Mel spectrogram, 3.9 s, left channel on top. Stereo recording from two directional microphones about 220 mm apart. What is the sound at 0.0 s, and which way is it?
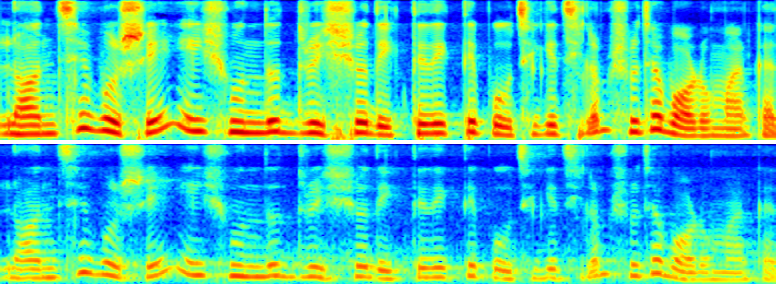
Speech, 40° left (ahead or behind).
